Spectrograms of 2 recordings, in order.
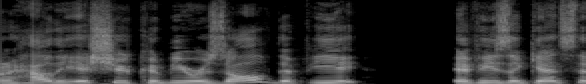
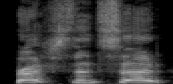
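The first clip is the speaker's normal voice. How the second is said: usual speaking voice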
